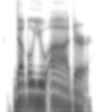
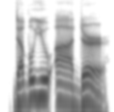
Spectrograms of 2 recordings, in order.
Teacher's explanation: In American English, the T often sounds like a soft D,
